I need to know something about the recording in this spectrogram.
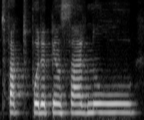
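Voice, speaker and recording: A man with a European Portuguese accent, chatting as a podcast guest, passionate and halting with many restarts. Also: high voice, monotone, mellow. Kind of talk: casual chat.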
